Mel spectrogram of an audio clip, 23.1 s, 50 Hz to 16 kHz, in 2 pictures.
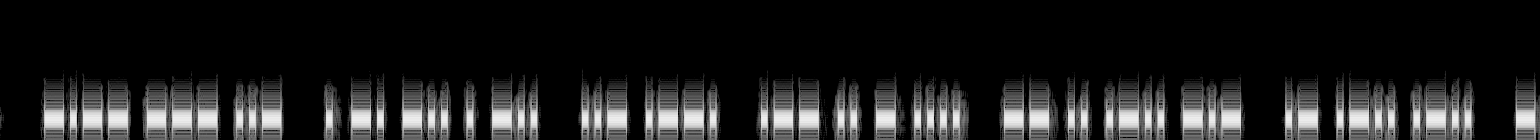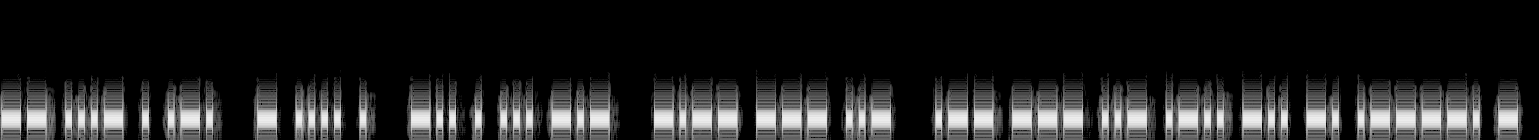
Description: Morse code, heard as a keyed tone, about 25 wpm, 600 Hz. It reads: YOU ENDED UP WITH MILK ALL OVER THE DESK YOU WOULDN'T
